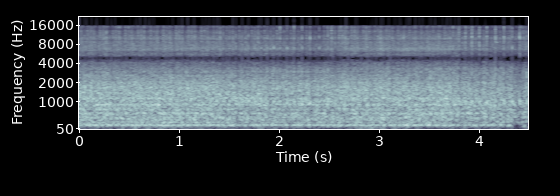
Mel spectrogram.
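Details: Car engine that jerks at idle, at speed and on acceleration, with no power, running on 3 cylinders: the idle is lumpy and shaky and gets rougher as each good cylinder's plug lead is pulled; one cylinder is misfiring.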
